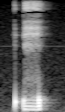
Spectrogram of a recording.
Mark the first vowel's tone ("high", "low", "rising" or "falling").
low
